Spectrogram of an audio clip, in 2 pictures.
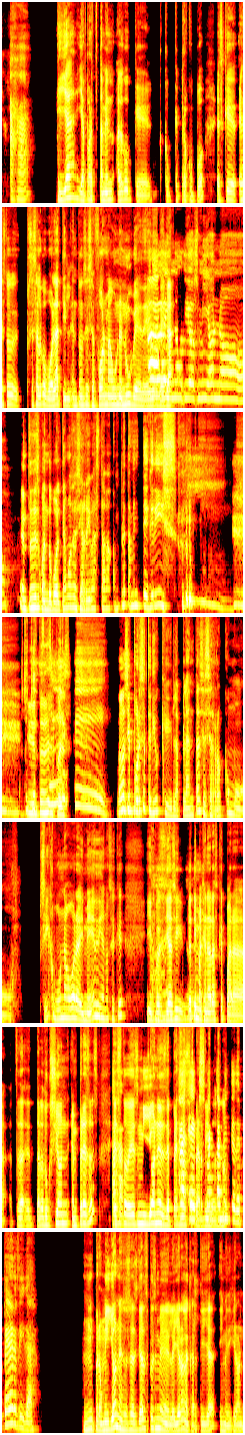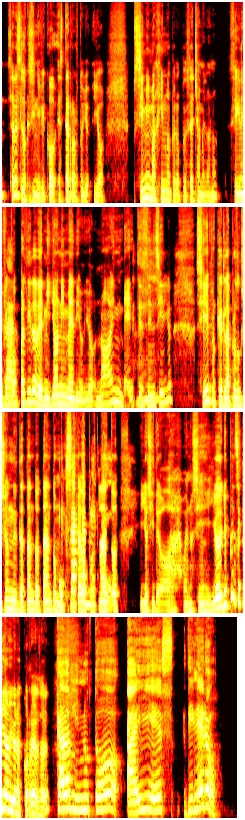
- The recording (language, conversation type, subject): Spanish, podcast, ¿Qué errores cometiste al aprender por tu cuenta?
- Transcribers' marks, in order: other background noise; surprised: "Ay, no, Dios mío, no"; gasp; chuckle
